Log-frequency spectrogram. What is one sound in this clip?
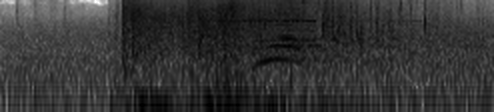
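A sword slashes and strikes hard.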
